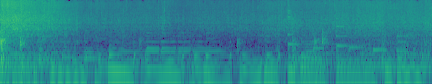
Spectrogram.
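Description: Onions, tomatoes and cashews frying in butter and oil in a pan, sizzling softly as they are stirred. Soft background music with held notes plays over it.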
